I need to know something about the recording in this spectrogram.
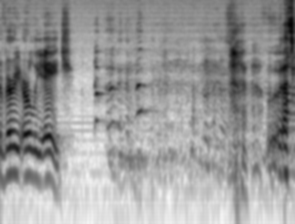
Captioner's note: laughs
